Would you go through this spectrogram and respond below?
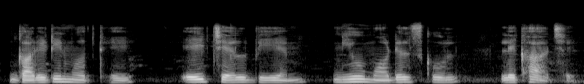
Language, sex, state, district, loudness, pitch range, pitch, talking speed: Bengali, male, West Bengal, Alipurduar, -19 LUFS, 100-115 Hz, 105 Hz, 80 wpm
